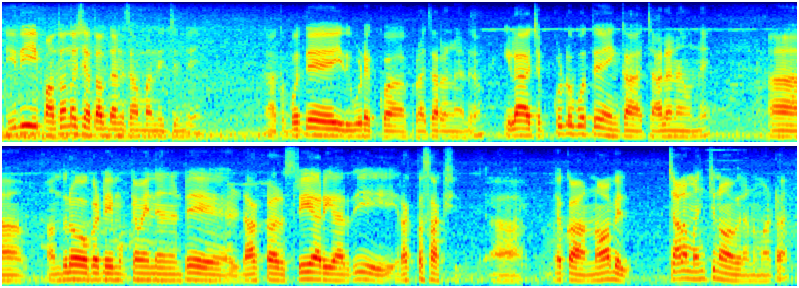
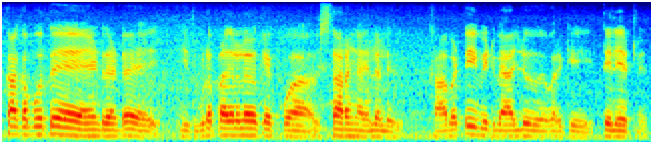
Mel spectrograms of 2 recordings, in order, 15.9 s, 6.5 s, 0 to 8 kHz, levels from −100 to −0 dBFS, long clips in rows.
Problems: background sounds at intervals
